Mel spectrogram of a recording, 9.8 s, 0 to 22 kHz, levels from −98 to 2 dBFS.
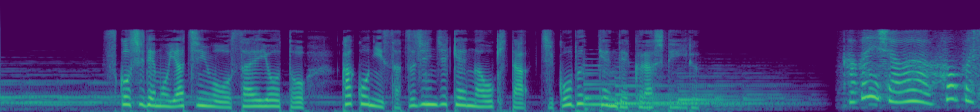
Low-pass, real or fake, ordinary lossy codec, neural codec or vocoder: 7.2 kHz; real; none; none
